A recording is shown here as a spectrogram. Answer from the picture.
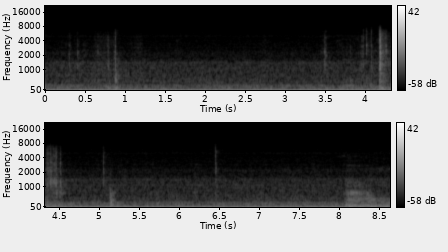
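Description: Scattered clicks of a computer keyboard and mouse over a steady low hum. A quick cluster of keystrokes about halfway through is the loudest.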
